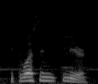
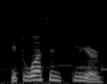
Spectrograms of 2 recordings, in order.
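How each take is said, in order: Both takes have the same delivery.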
